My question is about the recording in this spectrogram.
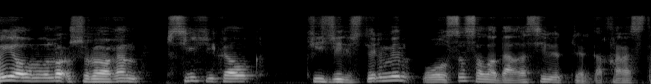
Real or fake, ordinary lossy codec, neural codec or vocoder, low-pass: fake; none; codec, 32 kHz, 1.9 kbps, SNAC; 9.9 kHz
